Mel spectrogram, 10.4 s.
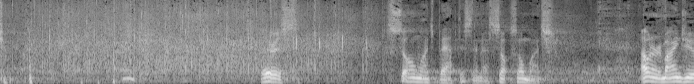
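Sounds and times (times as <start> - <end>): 
audience clapping: 0.0 - 6.4
speech: 1.9 - 2.2, 3.9 - 4.6, 6.0 - 8.4, 9.6 - 10.4.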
